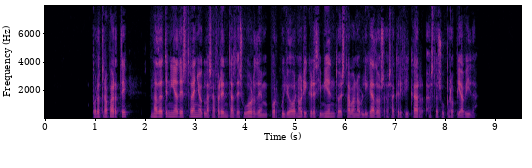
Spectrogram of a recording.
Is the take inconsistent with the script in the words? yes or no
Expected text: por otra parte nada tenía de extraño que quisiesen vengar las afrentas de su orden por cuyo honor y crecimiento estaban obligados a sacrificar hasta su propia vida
yes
